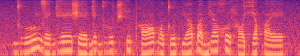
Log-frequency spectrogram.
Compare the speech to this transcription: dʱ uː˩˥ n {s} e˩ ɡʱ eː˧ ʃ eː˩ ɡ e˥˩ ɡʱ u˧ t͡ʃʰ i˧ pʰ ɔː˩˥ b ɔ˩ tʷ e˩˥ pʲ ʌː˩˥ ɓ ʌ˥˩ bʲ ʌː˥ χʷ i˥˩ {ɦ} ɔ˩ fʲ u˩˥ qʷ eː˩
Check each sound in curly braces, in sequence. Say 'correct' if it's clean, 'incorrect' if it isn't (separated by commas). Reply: incorrect, incorrect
